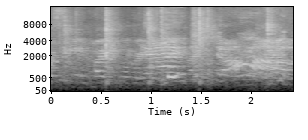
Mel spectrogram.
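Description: A child's voice at close range, broken by several sharp knocks and rustles as the phone is handled against clothing.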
